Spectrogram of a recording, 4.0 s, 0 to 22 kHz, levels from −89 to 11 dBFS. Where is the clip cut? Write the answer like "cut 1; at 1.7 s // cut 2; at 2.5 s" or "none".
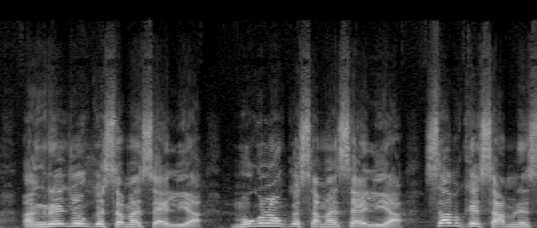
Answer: none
